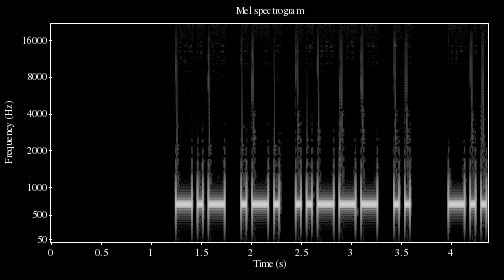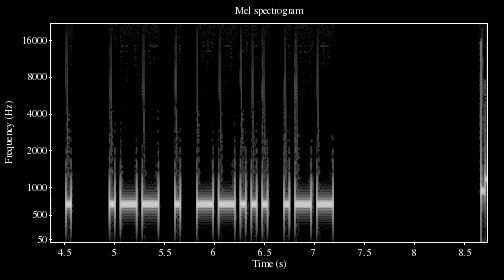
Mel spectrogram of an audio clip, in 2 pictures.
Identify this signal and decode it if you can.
Morse code, heard as a keyed tone, about 22 wpm, 700 Hz. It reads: KR2I DE WE7W
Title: USA Callsign DE Callsign - 4 Characters - 22wpm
